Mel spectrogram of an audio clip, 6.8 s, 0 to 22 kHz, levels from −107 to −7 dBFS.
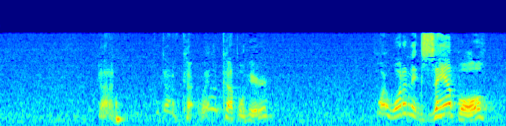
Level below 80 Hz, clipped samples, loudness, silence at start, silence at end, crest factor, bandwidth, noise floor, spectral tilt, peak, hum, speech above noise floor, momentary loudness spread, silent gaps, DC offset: -76 dBFS; under 0.1%; -41 LUFS; 0 s; 0 s; 20 dB; 8.4 kHz; -62 dBFS; -3 dB/octave; -22 dBFS; none; 23 dB; 25 LU; none; under 0.1%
